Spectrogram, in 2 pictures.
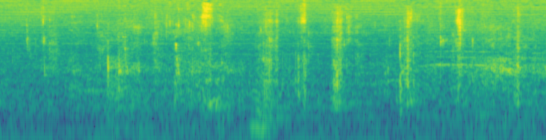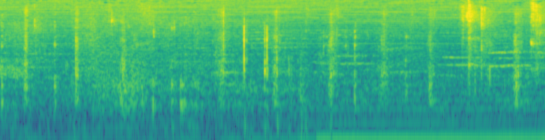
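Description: Close-miked crunching and chewing of raw vegetables: fresh leafy greens and shredded green papaya salad bitten and chewed, with many short crisp crunches.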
